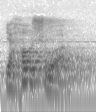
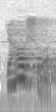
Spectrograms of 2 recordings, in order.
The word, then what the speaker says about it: Yehoshua: What's interesting is Joshua is actually pronounced Yeshua, and in Hebrew, it's a shortened version of the name Yehoshua. Yehoshua.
